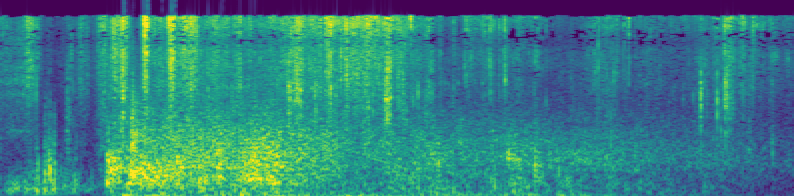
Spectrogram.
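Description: A refinery explosion sends out a shockwave as a sudden, heavy blast that swells into a deep, broad roar and then slowly fades across the remaining seconds.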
